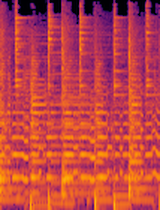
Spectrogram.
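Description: Kantruem band playing an instrumental passage: a quick, even drum beat under a sustained melody line that steps from note to note.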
